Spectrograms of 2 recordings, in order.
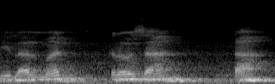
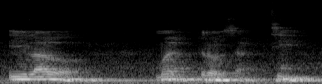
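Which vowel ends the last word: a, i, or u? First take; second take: a; i. First: The last word ends in an a vowel. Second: The last word ends in an i vowel. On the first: The speaker calls it wrong. "tidak mungkin ilal madrasata" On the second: The speaker calls it right.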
